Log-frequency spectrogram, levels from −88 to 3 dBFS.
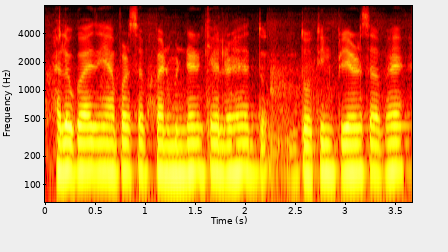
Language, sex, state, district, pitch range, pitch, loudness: Hindi, male, Chandigarh, Chandigarh, 130-140 Hz, 135 Hz, -16 LUFS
